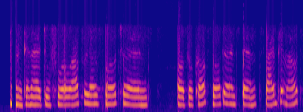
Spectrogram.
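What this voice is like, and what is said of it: Thick foreign accent. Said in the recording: “She has got a foreign accent... her accent is thicker than it is usually”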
